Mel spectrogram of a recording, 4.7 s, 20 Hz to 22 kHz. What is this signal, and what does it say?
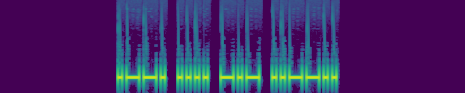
Morse code, heard as a keyed tone, about 28 wpm, 690 Hz. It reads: PHK?
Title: SOTA QSO Practice 28wpm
